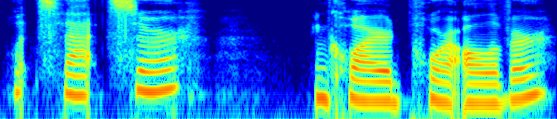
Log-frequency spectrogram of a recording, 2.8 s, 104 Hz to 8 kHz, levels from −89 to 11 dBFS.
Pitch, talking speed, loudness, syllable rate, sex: 235 Hz, 130 wpm, -16 LUFS, 5.0 syllables/s, female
